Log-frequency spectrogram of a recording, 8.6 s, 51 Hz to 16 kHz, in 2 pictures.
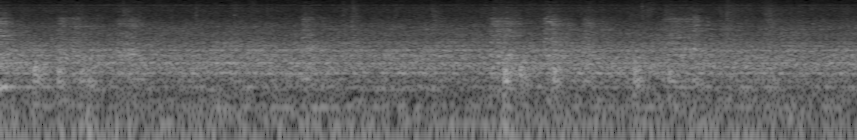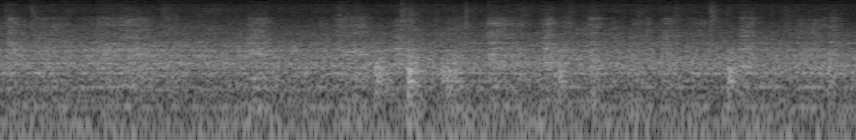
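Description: Class 458/5 electric multiple unit running at speed, heard inside its motor coach: a steady rumble of wheels on rail with a faint steady tone over it. A couple of sharper knocks stand out, the loudest about six seconds in.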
